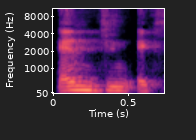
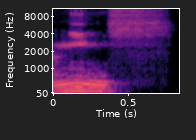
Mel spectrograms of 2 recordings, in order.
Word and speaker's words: Nginx: Nginx ya, bukan Nginx. Orang-orang kan ada yang ngomong Nginx gitu. Ya, itu kurang lebihnya kan salah sih, tapi ya lucu aja gitu.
